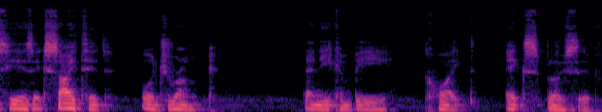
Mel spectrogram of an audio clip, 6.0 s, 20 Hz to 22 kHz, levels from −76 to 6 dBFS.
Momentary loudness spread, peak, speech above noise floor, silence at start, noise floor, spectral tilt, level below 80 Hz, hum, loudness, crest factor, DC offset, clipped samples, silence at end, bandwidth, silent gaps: 19 LU; -12 dBFS; 31 dB; 0 s; -61 dBFS; -5.5 dB/octave; -56 dBFS; none; -31 LUFS; 20 dB; under 0.1%; under 0.1%; 0 s; 16.5 kHz; none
